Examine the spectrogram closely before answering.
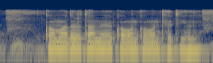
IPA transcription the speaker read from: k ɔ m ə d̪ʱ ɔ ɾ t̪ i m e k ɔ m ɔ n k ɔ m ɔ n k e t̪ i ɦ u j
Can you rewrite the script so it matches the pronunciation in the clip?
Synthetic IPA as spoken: k ɔ m a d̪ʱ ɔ ɾ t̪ a m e k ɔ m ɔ n k ɔ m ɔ n kʰ e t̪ i ɦ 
